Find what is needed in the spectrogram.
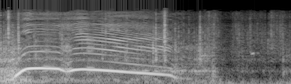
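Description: A single long, high-pitched wordless cheer from a person's voice, about a second and a half long, rising sharply at first and then sliding steadily down in pitch before it stops.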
